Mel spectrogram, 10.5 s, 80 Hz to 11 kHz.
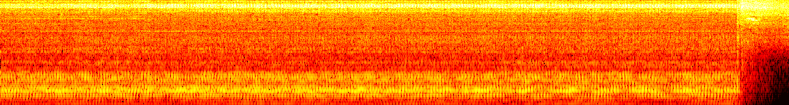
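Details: Cleaned 50 L twin dry air compressor pumping up on the regulator: steady, even twin-piston chug with a hum underneath, running smoothly until it cuts off at the end, normal running.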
